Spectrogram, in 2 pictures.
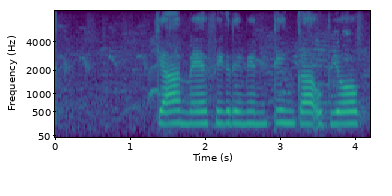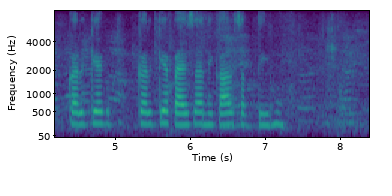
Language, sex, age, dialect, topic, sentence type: Hindi, female, 18-24, Marwari Dhudhari, banking, question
